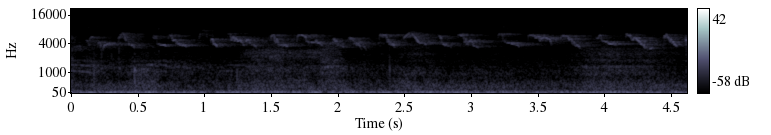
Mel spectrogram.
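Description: A songbird singing faintly: a long, even run of high, quick down-slurred notes repeated about four to five times a second.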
